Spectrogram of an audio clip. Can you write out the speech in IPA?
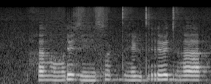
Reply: hɐɦɔ̤ɾy ze̤sɔ̤ɖ dʱeɳdrødʱɐ

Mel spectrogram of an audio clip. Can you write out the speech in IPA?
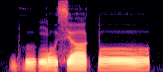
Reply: bʱɯŋ͡mɤsʲaː k͡pɤː

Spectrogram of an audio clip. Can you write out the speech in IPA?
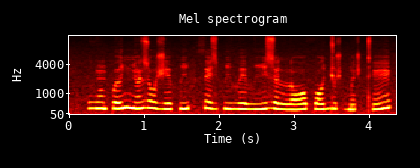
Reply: võpə ɲə̃zoʒe pifθezpi vevi zəlːɔ fɔɟoʃɡ͡bə̃ʃ tʰẽ

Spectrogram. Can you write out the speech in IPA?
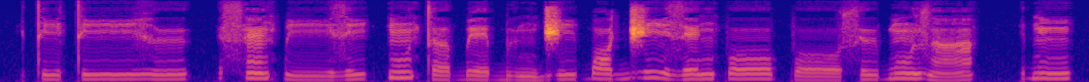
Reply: ti˨ tiː˧ɣɨ˧ | sɛ̃˦k͡piː˨ zi˧k͡pũ˦ tə˨ɓe˨ ɓɨ˨ŋd͡ʒi˧ɓɔ˦ d͡ʒi˦˨ze˧ŋpoː˧ poː˨sɨ˧ɓũ˦zã˨˦ | ɗĩ˦

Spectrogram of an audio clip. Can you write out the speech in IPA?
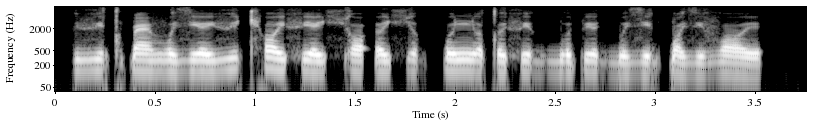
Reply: vʲətk͡pævʊzʲɜɪ̯ vʲʊcʰɔɪ̯fʲæɪ̯ çɔʔəɪ̯çəʊ̯ k͡pʊɲɔtʊfʲʌʊ̯ ɡ͡bʊpʲɔɪ̯ɡ͡bʊ zʲɜk͡pɔzʲʊ vɔɪ̯

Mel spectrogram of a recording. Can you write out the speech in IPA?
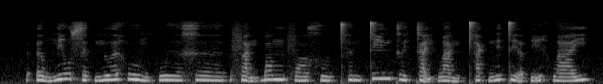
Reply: ʔə˧˩wni˧w sə˨˩t̚nu˨˦ə̯ hwu˧˩ŋhwɨ̤˨˩ə̯xə̤ː˨˩ | fa̰˧˨ŋɓɔ˧ŋ fɔ˨˦xu˨˦ t̪ʰə̤˨˩nt̪i˧nkə̤˨˩j ka̰˧˨jhwa˧˩ŋ t̪ʰa˨˩k̚ni˧ t̪ḭ˧˨ə̯ʔḭ˧˥hwa˨˦j

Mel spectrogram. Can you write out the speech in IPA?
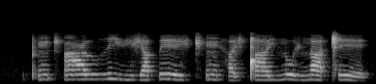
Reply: pʼẽt͡ʃʼãʕɯːv ðivʲeʒa peːʒ t͡ʃʼẽhaʒǃaːj noʒ na ǁe

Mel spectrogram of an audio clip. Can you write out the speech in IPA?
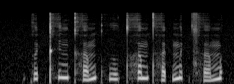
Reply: kɵ˧t̚kʰɪ˥ŋ kʰɐ˨˥mkʷʰɐ˧w t̪ʰɐ˥mt̪ʰɐ˨t̚ mɵ˥t̚t͡sʰɐ˨˥m

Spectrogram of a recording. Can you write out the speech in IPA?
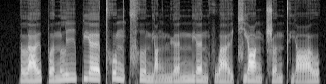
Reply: la˧˥ɪ̯pə˧˥nli˥ pjɛ˥˧t̪ʰʊ˥˧ŋ t͡sʰɹ̩˥˩n̪jɑ˩ŋ n̪ɥɛ˧˥nn̪jɛ˥˩nfwa˨˩ɪ̯ t͡ɕjɑ˥˩ŋʈ͡ʂə˧˥nt̪ʰjɑ˧˥ʊ̯

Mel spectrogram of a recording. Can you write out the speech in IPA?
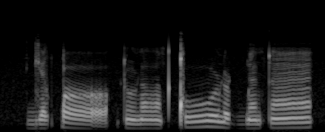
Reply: ɡʲælk͡pɑ | ʈũɳɑ̃ːtǃuː ɳə˞ɡ͡bæ̃ʈæ̃

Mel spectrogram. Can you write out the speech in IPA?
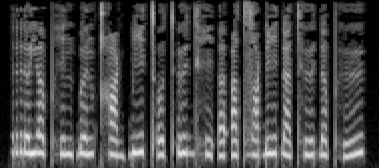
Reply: rɵjɐ pʰinɓɵn qʰaɡɓi tʼotʼʉd hiʔɐʔɨtˤ zˤɵɠi ɗatʰʉ ɗɐpʰʉ

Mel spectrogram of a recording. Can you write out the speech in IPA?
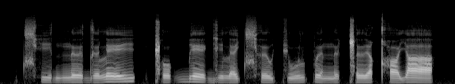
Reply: t͡ɕʰid nɘ dɘlei̯ | ǁoɡ͡be ɡilɛt͡ɕʰɘu̯cul pɘnɘǁɘi̯ qʰoja

